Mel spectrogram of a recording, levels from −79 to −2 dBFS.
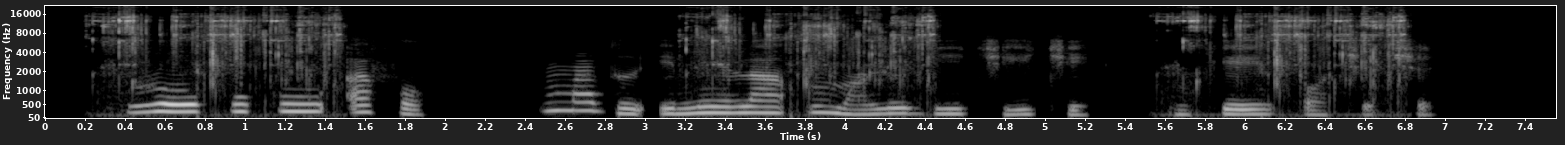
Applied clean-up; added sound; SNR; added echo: neural mask model Resemble Enhance denoiser.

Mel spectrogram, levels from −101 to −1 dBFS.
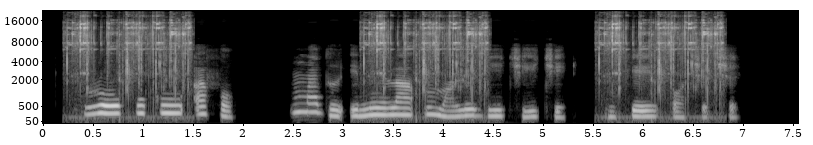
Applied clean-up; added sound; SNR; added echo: none; Rattle / Keys jangling; -4 dB; none.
